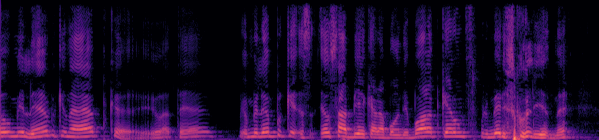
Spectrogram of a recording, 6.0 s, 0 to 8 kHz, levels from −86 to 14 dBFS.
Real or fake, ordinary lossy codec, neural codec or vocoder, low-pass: real; none; none; none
